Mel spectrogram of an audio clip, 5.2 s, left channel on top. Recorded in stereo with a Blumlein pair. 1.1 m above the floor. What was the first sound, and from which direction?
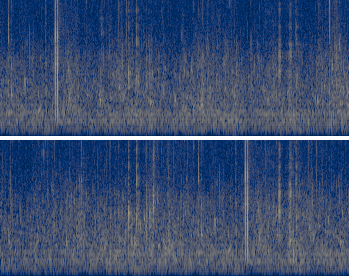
Crumpling, 15° right.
